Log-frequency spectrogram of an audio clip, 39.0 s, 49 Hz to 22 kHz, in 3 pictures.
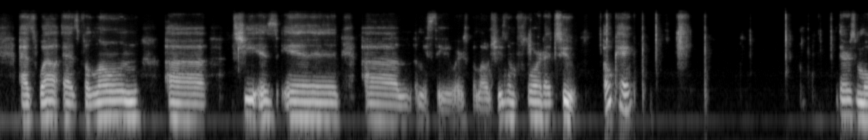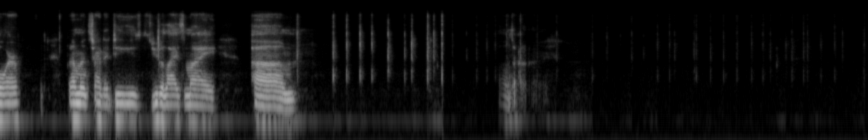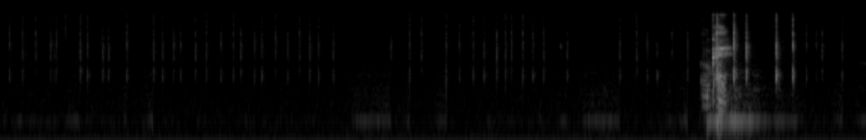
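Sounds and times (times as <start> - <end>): computer keyboard typing: 17.4 - 31.2, 31.9 - 34.6, 35.3 - 38.8.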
